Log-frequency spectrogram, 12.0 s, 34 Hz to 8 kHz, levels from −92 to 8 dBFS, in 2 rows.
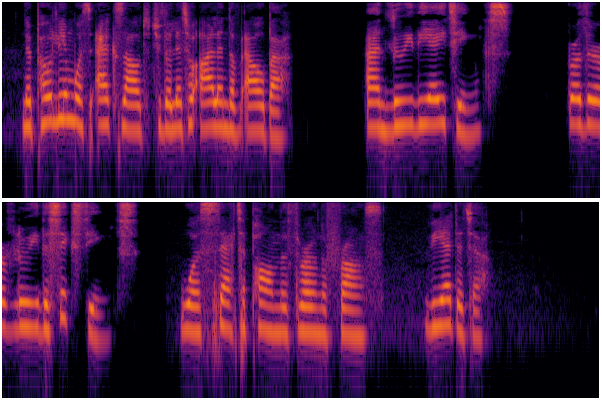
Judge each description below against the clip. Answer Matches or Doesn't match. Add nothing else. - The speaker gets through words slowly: Matches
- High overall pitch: Matches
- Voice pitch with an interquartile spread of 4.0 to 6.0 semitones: Doesn't match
